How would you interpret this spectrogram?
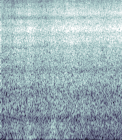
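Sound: sea waves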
